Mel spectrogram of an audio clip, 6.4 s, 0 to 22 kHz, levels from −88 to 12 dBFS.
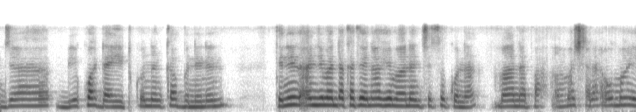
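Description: At 4.41 to 4.47 s, just after "naksjhi maa ndanci", about 40 ms is two lost packets rebuilt from error correction. The decoder played a low-bitrate copy, so there is no gap, only a brief rough, noisy patch. From 5.37 to 6.35 s, a longer 500 ms stretch is rebuilt the same way and sounds coarse and noisy.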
